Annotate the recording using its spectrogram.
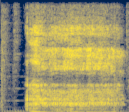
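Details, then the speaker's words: Phlegm-type snoring, possibly from a cold with throat inflammation: a single low, rough, gurgling snore with a wet rattling quality; wet, rattling snore. "那第二种呢打痰式，"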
